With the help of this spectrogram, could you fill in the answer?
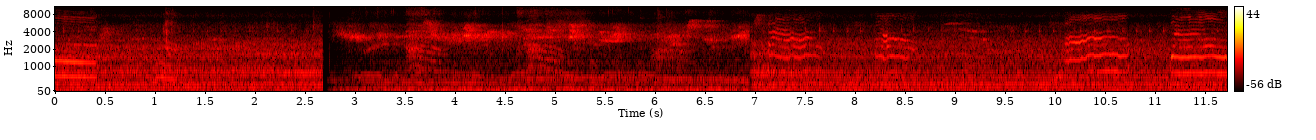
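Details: Cat mother meowing for food; a steady run of short, wavering meows and chirps, partly masked by a broad burst of noise in the middle, with background hum throughout.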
